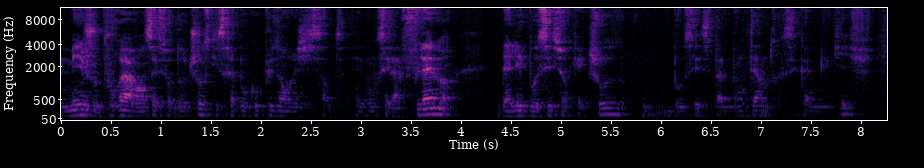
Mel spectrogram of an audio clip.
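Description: Against noticeable background noise and audible room echo, a man speaks at a fairly quick pace with a fairly low pitch, ordinary pitch variation and big swings in loudness. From Yvelines, France. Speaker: podcast host and public speaking trainer. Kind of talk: casual interview chat.

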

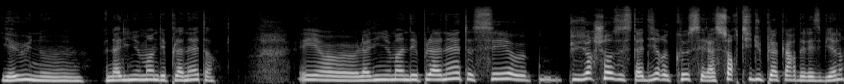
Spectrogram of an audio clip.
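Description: Speaking at a moderate pace with long, frequent pauses, a woman has a medium pitch, a dark, mellow tone, fairly even intonation and very even loudness. The very clean recording has a silent background and a dry, close sound with no echo. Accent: southern French. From southern France, Minervois near Carcassonne. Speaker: club night organizer. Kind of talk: casual interview.

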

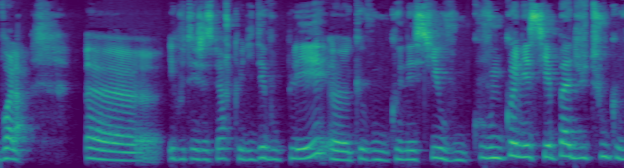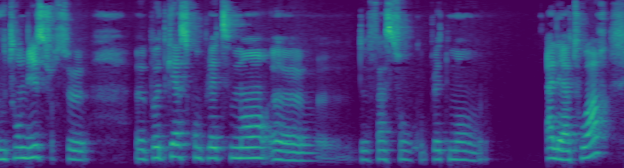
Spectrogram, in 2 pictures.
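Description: In a fairly even tone, a woman with an ordinary speaking voice talks at medium pitch and a fairly slow pace. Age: 30s. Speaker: podcaster and YouTuber. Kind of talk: solo podcast monologue, casual.

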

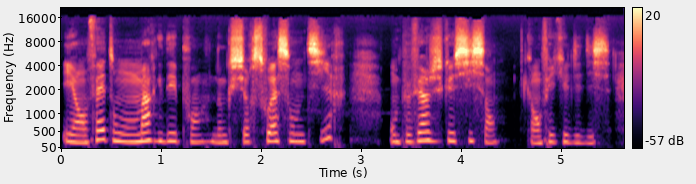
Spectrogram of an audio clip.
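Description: Somewhat breathy, a woman speaks at a medium pitch and a fairly slow pace with fairly even intonation. The recording is very clean, with a silent background. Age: 20s. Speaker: sport shooter. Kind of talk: interview.

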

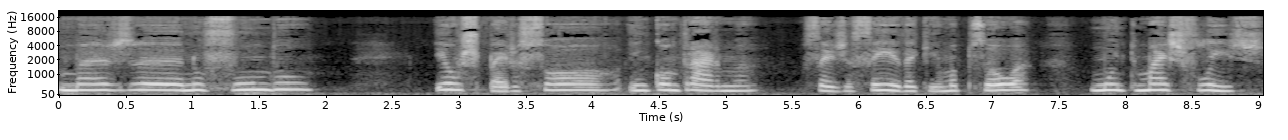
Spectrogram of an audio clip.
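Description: A woman speaks very slowly in a high voice with monotone, flat intonation. Her speech has long, frequent pauses. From Portugal, Porto. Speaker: pilgrim. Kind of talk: live radio interview.

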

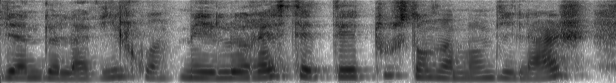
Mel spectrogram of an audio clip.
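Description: A woman speaks at a moderate pace with medium pitch. Her tone is dark and mellow, and her intonation fairly even. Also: very clean recording, silent background. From Madagascar, outskirts of Antananarivo. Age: 20s. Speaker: business school student. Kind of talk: interview about her culture. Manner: hesitant, many fillers.

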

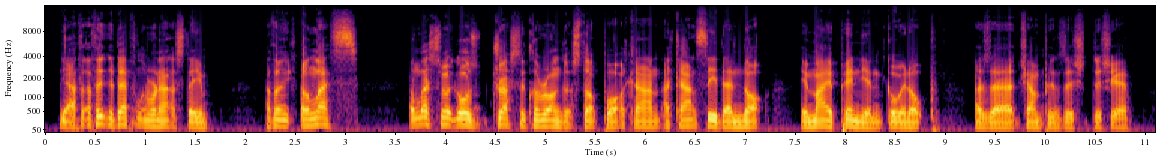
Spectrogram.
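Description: At a fairly quick pace, a man talks in a normal speaking voice of medium pitch. The sound is dry and close, with no echo. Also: ordinary pitch variation. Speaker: football podcaster. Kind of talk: casual sports debate.

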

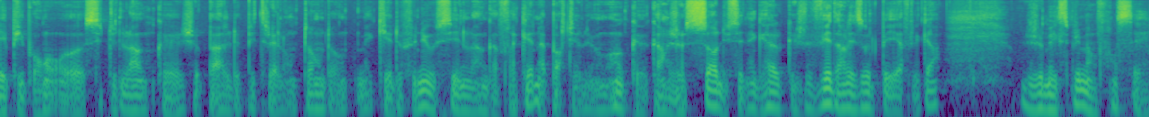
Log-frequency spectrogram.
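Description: A man with a very deep, low pitch and vocal fry talks at a moderate pace with ordinary pitch variation. The recording is very clean, with a silent background. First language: Wolof (speaking French). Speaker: musician. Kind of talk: interview.

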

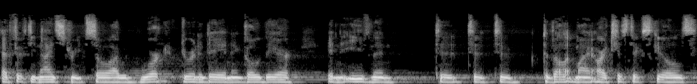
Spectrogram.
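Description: A man speaks at a fairly slow pace in a fairly low pitch. His tone is dark and mellow, and somewhat breathy. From Jamaica. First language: Jamaican Patois. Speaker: software engineer and artist. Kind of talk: interview conversation. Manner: halting, repeats words.

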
